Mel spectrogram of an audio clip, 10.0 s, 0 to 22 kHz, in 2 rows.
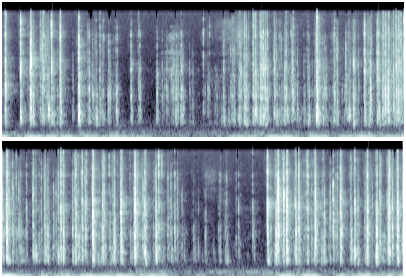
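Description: Both hands type continuously with their fingertips on a plastic retro milk-tea keyboard with round keycaps. The keys give rapid, sharp clicky taps over a low steady hum, with brief quieter lulls near 2.5 and 7.5 seconds before the typing picks up again.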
